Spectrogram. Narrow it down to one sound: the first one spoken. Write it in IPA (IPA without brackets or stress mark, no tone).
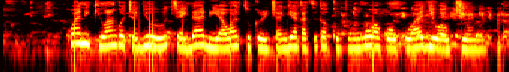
k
